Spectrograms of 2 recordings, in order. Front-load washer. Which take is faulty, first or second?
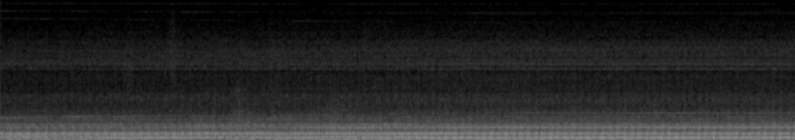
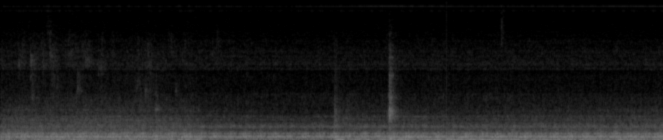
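second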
